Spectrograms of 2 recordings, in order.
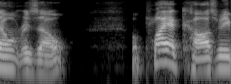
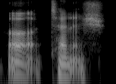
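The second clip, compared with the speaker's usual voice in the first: Connery punchline; 9 semitones lower, 9 dB quieter than usual. Retold or imitated. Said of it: "what time does Sean Connery get".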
